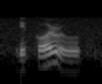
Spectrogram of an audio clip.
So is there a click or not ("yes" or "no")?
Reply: no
